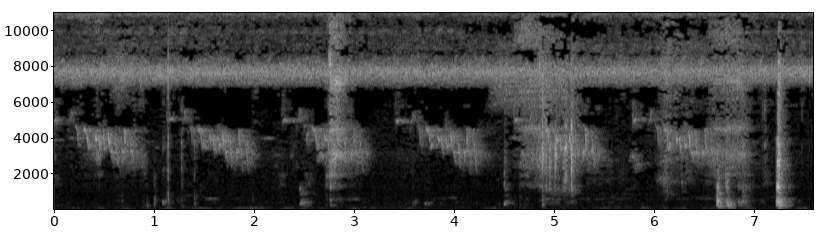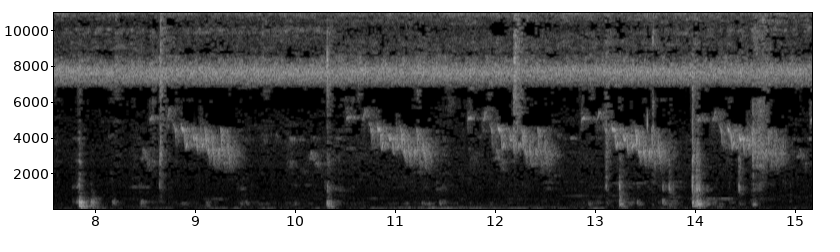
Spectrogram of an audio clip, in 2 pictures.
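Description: A bird calling over and over in short falling chirps, about one a second. A few sharp clicks and knocks from a T-handle wrench being worked on the tail-light bolts stand out as the loudest sounds: a cluster about seven seconds in and another at about fourteen seconds.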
